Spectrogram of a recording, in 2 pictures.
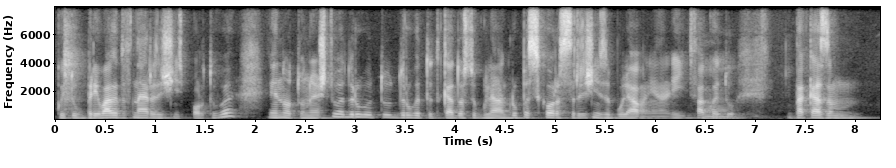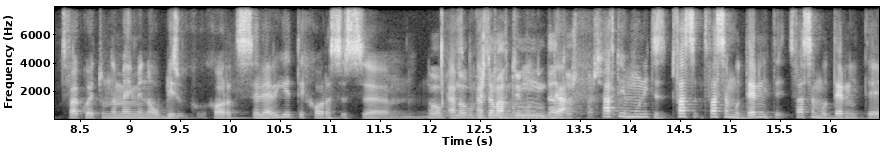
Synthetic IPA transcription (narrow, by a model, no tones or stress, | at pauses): koit̪ʊɡopɾilˠaɡət̪vɐfnajɾɐzlit͡ʃnispɔɾt̪ovɛɛd̪nɔt̪onɛʃt̪oɐd̪ɾuɡot̪od̪ɾuɡət̪ət̪ɐ̥kad̪ɔst̪əɡolʲaməɡɾupəsə̥xɔɾəsəsɾɐzlit͡ʃnizɐbolʲavɐniənɐliːt̪ovakoɛt̪o | pakːazvɐmt̪ovakoɛt̪ʊnɐmɛnmiɛmnɔɡʊblizkʊxɔɾət̪ssɛlʲɛvɡʲiət̪əxɔɾəsəsə | anɔɡʊvʒd̪maft̪oimunid̪aaft̪oimunit̪ɛzt̪ovasət̪ovasəmod̪ɛɾnit̪ɛt̪ovasəmod̪ɛɾnit̪ɛ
